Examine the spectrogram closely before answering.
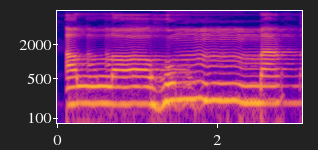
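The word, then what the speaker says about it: اللهم: এ কারণে এখানে এক আলিফ টান দিতে হবে আল্লাহুম্মা হা মিম ধরতে হবে এবং গুনা করতে হবে আল্লাহুম মা কোন টান হবে না।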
